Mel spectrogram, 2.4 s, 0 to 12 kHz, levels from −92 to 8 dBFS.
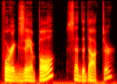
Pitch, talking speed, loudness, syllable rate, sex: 125 Hz, 125 wpm, -17 LUFS, 3.8 syllables/s, male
